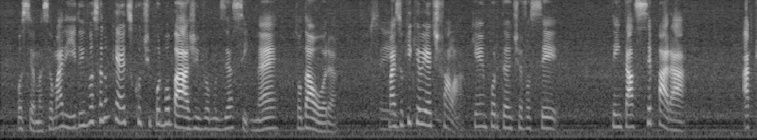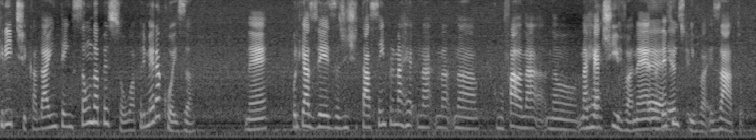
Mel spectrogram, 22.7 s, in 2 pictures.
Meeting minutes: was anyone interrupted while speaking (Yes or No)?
Yes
